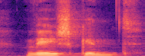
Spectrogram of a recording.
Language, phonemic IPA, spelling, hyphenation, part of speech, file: Dutch, /ˈʋeːs.kɪnt/, weeskind, wees‧kind, noun, Nl-weeskind.ogg
- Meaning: an orphaned child, an underage orphan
